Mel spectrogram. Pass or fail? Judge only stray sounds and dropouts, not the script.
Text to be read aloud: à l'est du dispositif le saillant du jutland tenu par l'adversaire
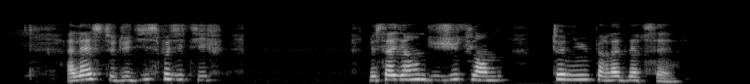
pass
